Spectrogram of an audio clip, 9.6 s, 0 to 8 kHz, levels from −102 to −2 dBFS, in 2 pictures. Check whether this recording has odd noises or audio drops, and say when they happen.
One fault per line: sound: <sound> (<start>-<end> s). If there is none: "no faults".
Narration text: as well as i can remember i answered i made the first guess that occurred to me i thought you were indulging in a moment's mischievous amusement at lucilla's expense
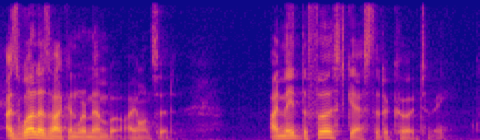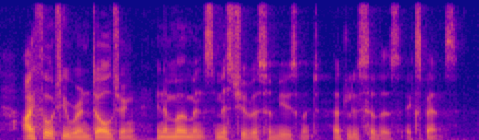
no faults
